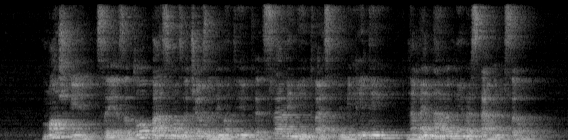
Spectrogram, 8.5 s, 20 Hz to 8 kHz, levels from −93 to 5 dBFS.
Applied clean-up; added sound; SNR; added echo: none; none; none; reverberation time 1.1 s.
